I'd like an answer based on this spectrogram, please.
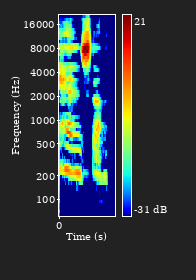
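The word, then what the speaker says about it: handsome: ही is very हैंडसम। अब देखिए यहाँ पर डी साइलेंट रहता है।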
